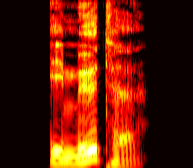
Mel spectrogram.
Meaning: riot
- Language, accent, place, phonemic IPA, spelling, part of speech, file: German, Germany, Berlin, /eˈmøːtə/, Emeute, noun, De-Emeute.ogg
